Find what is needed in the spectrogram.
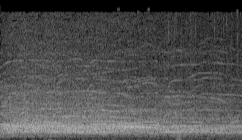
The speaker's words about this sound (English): We're going to count the crowd in. They're going to cheer for you to clean up that schoolies room.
